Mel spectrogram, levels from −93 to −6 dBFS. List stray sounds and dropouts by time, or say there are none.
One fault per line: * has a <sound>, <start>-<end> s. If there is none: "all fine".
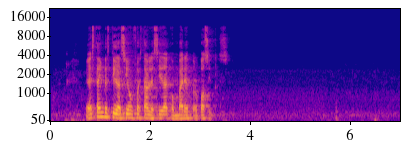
all fine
